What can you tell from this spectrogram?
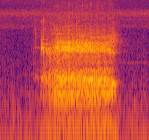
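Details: Domestic sheep in a hungry mob called into the holding pen for their evening grain at Nature Lane Fiber; one loud, steady, nasal bleat lasting about a second, rising abruptly and cutting off cleanly.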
